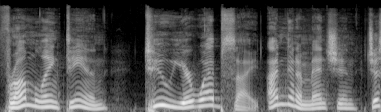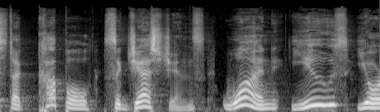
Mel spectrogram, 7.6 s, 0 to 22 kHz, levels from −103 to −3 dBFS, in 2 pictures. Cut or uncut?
uncut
